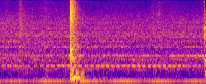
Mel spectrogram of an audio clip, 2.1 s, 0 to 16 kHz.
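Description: Titan TM20LV mini milling machine with a belt drive in place of its gear drive, running with a quiet, steady hum and a faint whine, with one sharp click a little under a second in. The quietness comes from the belt drive.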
